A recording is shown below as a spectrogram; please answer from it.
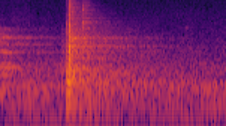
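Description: A rubber bicycle inner tube slapping down once, a single sharp smack with a brief ring after it.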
